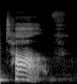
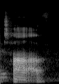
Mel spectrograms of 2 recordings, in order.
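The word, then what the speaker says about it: ת: when we transliterate and it's simply pronounced as in the personal name tamar now you see the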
